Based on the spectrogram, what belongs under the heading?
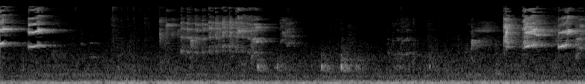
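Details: Lovebirds (Agapornis) producing shrill squawks and fast twittering chatter, with a few softer lower notes in the middle and a loud burst of squeals near the end, over a low hum.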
